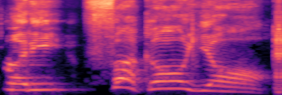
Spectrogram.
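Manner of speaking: hammed-up American twang, drawn out slowly; Piff's American accent. Imitating a friend's only American phrase, exaggerated American accent. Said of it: "I love Piff's American accent".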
